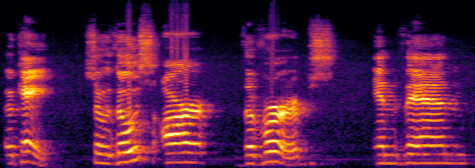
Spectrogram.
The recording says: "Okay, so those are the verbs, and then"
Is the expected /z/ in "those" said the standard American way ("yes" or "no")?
yes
